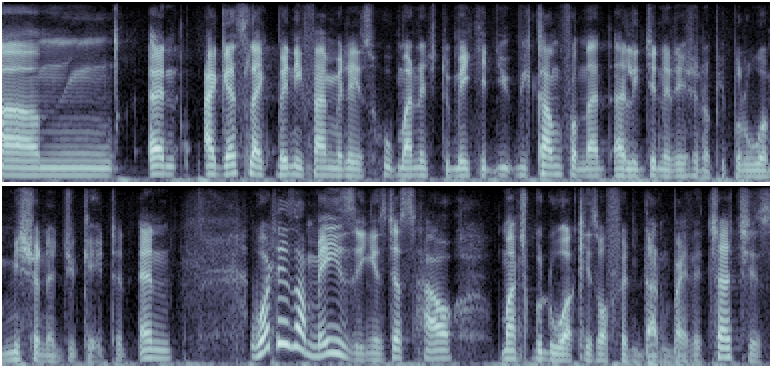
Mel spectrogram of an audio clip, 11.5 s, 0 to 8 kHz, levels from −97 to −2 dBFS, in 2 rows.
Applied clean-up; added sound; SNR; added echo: none; none; none; none.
